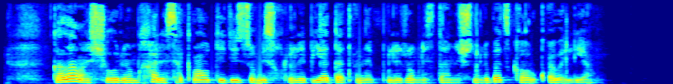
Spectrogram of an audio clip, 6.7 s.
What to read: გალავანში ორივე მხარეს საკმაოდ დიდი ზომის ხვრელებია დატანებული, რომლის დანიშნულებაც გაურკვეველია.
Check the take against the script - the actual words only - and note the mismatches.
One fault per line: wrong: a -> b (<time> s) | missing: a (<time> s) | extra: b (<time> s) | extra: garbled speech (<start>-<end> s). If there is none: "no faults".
no faults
